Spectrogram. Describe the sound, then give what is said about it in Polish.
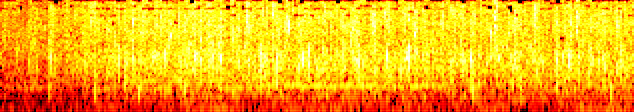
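Applause from a festival audience, dense and steady clapping that holds at an even loudness for the whole stretch, with no voices standing out. “Proszę o brawa.”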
